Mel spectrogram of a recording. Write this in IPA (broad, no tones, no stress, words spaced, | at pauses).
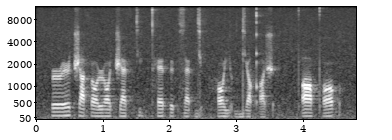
ɹøt͡ʃɑθɔɹɔ t͡ʃæθtʲʉɡ tʰɛθyθzæθdʲɵθ hɔjɵɡ dʲɵqʼoʃ | pʼɑ pʼɔɡ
